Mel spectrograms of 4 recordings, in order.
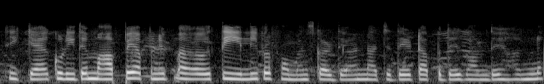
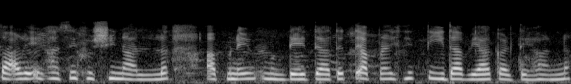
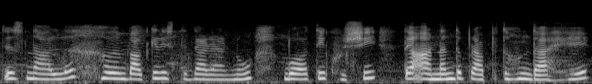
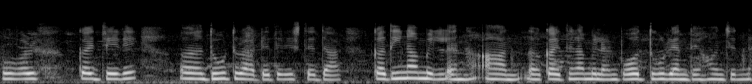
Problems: background sounds at intervals, continuous background conversations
